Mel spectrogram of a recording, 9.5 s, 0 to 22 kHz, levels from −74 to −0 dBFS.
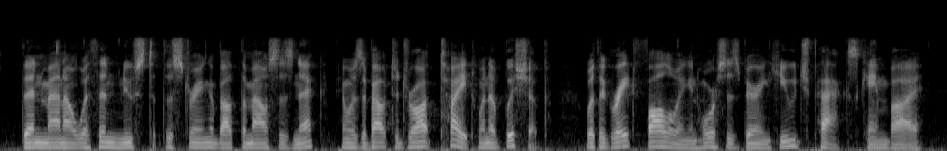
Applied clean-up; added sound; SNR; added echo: none; none; none; none.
